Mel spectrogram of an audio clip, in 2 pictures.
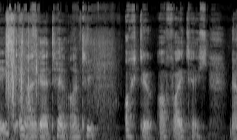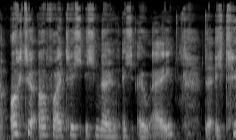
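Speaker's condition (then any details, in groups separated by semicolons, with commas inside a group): Cerebral palsy; affects one foot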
